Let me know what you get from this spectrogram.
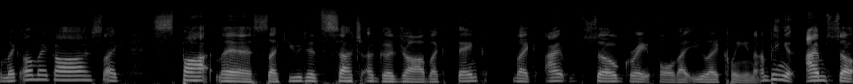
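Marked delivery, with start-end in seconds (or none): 0.2-7.5 sarcastic, joking, mock-grateful tone, acted out. Retelling texts sent about a messy apartment: retelling own sarcastic praise. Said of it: "that's how I joke. I'm sarcastic".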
